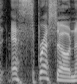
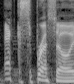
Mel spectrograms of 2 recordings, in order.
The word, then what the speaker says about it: espresso: And it's espresso, not expresso. It's not like express the clothing store. It's espresso.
